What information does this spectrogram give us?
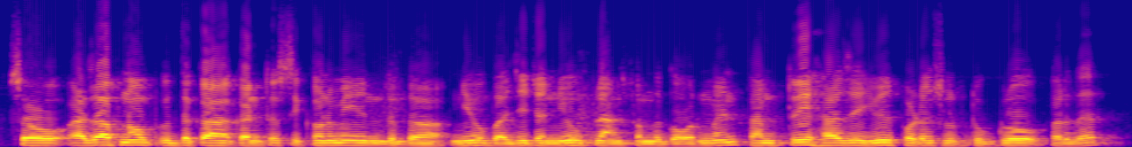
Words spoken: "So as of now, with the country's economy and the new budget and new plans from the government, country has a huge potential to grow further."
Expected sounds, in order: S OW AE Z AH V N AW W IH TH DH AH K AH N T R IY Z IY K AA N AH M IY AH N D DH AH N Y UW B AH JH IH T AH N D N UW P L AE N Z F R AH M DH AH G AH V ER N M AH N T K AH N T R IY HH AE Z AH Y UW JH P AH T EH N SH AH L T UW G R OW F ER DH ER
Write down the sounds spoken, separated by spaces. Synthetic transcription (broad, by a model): S OW AE Z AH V N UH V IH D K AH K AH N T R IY S IY K AA N AH M IY AH N D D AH N Y UW B AH JH IH T AH N D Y UW P L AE N S F R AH M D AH G AH V ER N M AH N T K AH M T R IY HH AE Z AH Y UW Z P AH T EH N SH AH L T UW G R OW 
